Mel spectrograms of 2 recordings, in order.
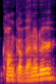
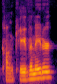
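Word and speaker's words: Concavenator: There is a dinosaur that I love called um Concavventor is probably the best way to pronounce it, but growing up I always pronounce it concavator and it's um we're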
